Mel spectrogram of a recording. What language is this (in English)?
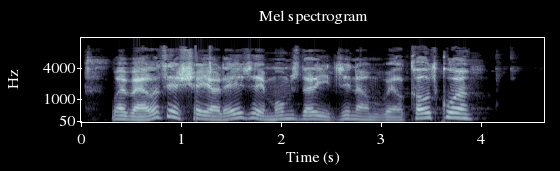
Latvian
